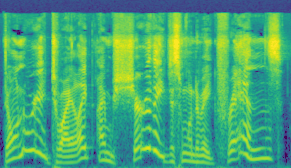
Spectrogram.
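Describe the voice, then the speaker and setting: Man putting on a high-pitched, perky girl pony. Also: wildly swooping pitch, normal speed, dry recording, studio quality. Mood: nervous hope. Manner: exclaiming, eager, insistent. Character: bubbly, perky female pony, nervously optimistic.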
